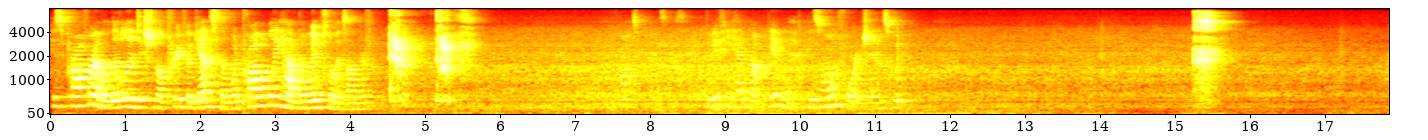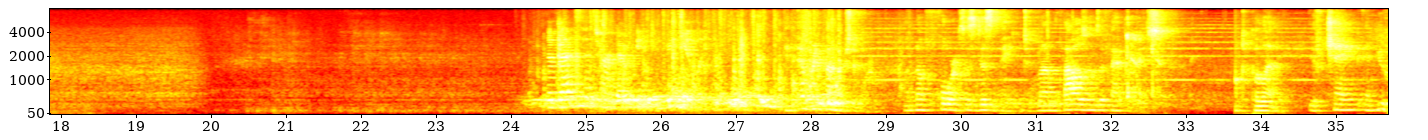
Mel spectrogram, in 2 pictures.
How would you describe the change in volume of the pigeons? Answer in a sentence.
The loudness of the pigeons goes down.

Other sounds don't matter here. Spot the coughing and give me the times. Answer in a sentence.
You can hear the coughing from 4.5 to 5.7 s, from 15.2 to 15.6 s and from 32.2 to 33.1 s.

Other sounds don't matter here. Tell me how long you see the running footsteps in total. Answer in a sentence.
The running footsteps can't be heard in this clip.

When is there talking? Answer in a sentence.
You can hear the talking from 0.0 to 4.2 s, from 7.4 to 11.3 s, from 24.4 to 26.7 s, from 27.6 to 32.8 s and from 33.6 to 35.6 s.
